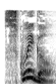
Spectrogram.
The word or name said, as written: squiggle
